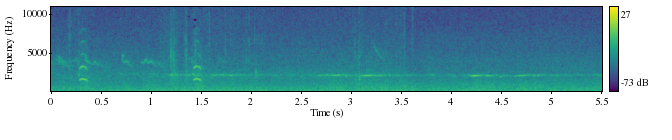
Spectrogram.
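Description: Quiet outdoor ambience with two short, sharp bird calls in the first second and a half, then a steady thin high-pitched tone that carries on underneath.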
